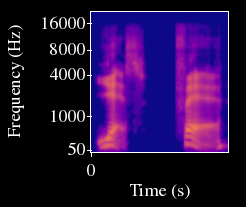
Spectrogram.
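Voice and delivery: normal talking voice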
